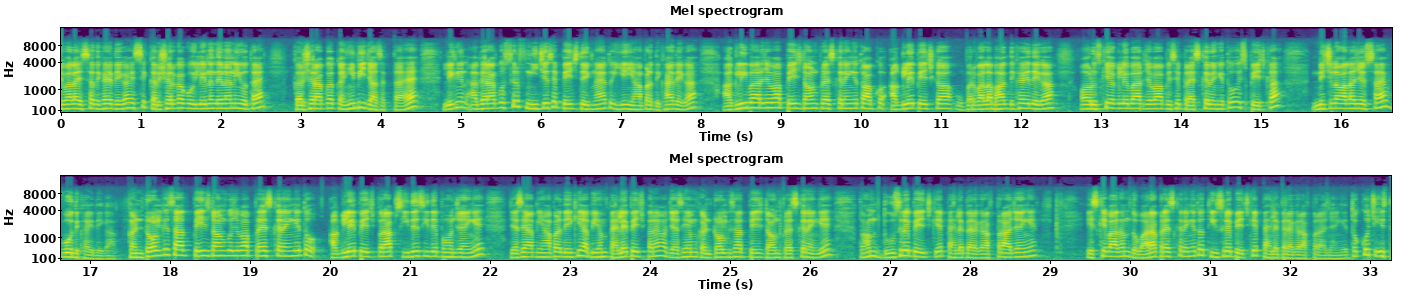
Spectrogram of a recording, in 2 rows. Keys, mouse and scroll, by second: 9.4 Page_Down, 22.8 ctrl+Page_Down, 29.5 ctrl+Page_Down.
